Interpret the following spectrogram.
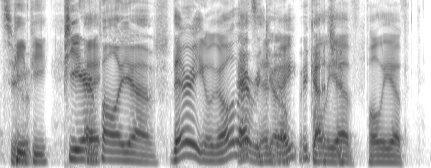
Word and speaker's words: Poilievre: We talked about the conservative leaders' challenges and the situation, and I still can't pronounce his name. He's trying not to. PP. Pierre Poilievre.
